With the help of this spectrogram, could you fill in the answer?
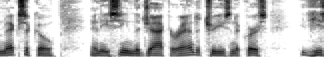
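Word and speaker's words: jacaranda: Uh he had been down in Mexico and he's seen the jackaranda trees and of course he says down in Mexico the J is pronounced like an H. So it's hakaranda, I guess.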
